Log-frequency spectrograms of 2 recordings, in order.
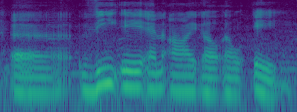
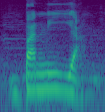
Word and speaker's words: vanilla: will pronounce it as baniya so the v has a b instead of vanilla yes and then double l in spanish is pronounced as y yes you know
